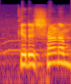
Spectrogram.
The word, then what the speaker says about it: कृष्ण: ठाकुर जी का नाम लोग अधिकतर कृष्ण शब्द का उच्चारण गलत करते हैं। कई लोग कृष्ण कहते हैं। कई लोग कृष्णा बोलते हैं। कई लोग कृष्ण बोलते हैं। बहुत उच्चारण उसका शुद्ध नहीं कर पाते। शुद्ध उच्चारण कृष्ण जय।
